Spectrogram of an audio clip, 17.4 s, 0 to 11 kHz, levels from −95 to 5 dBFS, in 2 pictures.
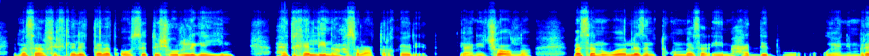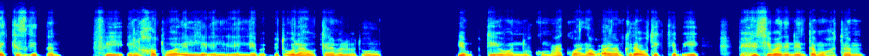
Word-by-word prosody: مثلًا 135 -1 +2
في 125 - -4
خلال 140 -3 +2
3 135 +1 +2
أو 110 - -1
ال6 125 +3 -1
شهور 125 +2 0
اللي 120 -2 +5
جايين، 110 - -2 0.4
هتخليني 125 +7 +2
أحصل 140 - -4
على 95 - -1
الترقية 105 +3 -4
ديّة؟ - - -8 0.3
يعني 100 +3 -5
إن - - -9
شاء 105 - +4
الله. 90 -4 -5 0.5
مثلًا 170 -3 +5
ولازم 130 +5 +4
تكون 130 0 -8
مثلًا 125 +1 0
إيه 125 0 -3
محدد 125 +1 -3
و - - -13 0.3
ويعني 105 -1 -7
مركّز 115 -2 0
جدًا 125 +6 -3 0.3
في 145 +1 -1
الخطوة 135 +5 +1
اللي 125 -4 +2
اللي 105 +1 -3
اللي 105 +1 -2
ب 95 - -7
بتقولها، 135 +2 +3
أو 125 - +2
الكلام 125 +4 -1
اللي 120 -2 +1
بتقوله. 150 +4 -4 0.8
يم 210 +1 +4 0.2
ت - - -4
وإن 130 0 0
يكون 135 +3 -8
معاك 150 +1 -4
ورقة 145 -3 +2
وقلم 130 0 +3
كده، 135 0 +4
وتكتب 145 +4 -1
إيه، 145 0 +1 0.4
بحيث 180 -2 0
يبان 150 +2 +6
إن 140 -1 +1
أنت 145 0 +1
مُهتم 145 +4 0
130 Hz, 185 wpm, -24 LUFS, 115-145 Hz, 0.8 s, يبان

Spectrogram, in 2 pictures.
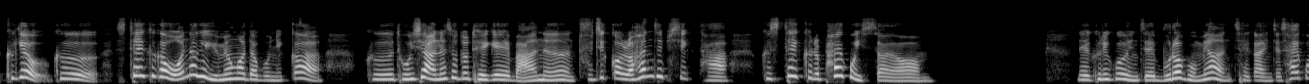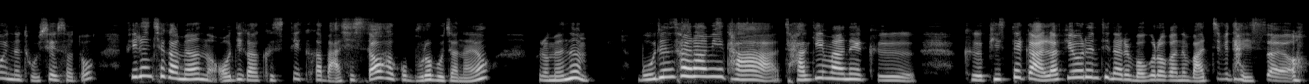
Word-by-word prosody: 그게 305 +3 +1 0.3
그 255 -4 -1 0.2
스테이크가 395 -4 +2
워낙에 345 - +4
유명하다 240 +1 +2
보니까 195 +7 -2 0.4
그 235 -1 -1
도시 240 +7 +3
안에서도 270 +1 +3
되게 225 -2 +2
많은 195 +3 +1
2 225 - -10
집 310 +8 -4
걸러 255 -5 +4
1 345 +10 +2
집씩 330 -8 -4
다 185 -2 -3 0.3
그 265 - -6
스테이크를 295 -1 -1
팔고 395 -3 +3
있어요. 165 -5 -3 1.5
네. 210 -1 -2
그리고 240 +3 0
인제 195 -1 -1
물어보면 225 0 +2
제가 190 -2 -5
인제 175 +1 -10
살고 285 +6 -3
있는 225 -5 -4
도시에서도 195 +4 -6 0.3
"피렌체 380 +2 -1
가면 245 -7 +3
어디가 190 +2 -3
그 200 - -12
스테이크가 210 +3 -9
맛있어?" 205 - 0
하고 245 -7 -4
물어보잖아요? 180 - -2 0.4
그러면은 205 +6 +1 0.5
모든 270 +11 +2
사람이 370 -1 +4
다 220 - +1
자기만의 245 +1 +1
그 185 -6 -6 0.5
그 205 -2 -3
비스테카 240 +6 0
알라 215 0 +5
피오렌티나를 305 -4 -1
먹으러 200 +4 -1
가는 190 -1 -4
맛집이 180 +11 -4
다 235 -2 -1
있어요. 165 -2 -2
230 Hz, 305 characters per minute, -20 LUFS, 190-275 Hz, 1.5 s, 알라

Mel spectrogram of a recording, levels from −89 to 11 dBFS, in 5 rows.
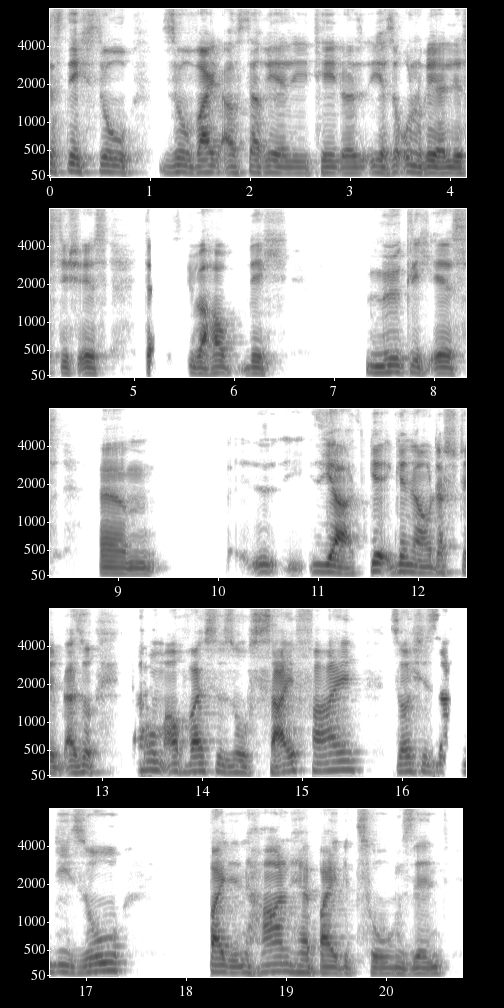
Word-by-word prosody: ist 130 - -4
nicht 125 -2 +1
so 115 -4 -2 0.2
so 110 0 -4
weit 110 0 +6
aus 105 0 -3
der 110 0 -1
Realität, 105 -1 -2
oder 100 0 0 0.2
ja, 105 -2 -1
so - - -4
unrealistisch 100 -3 +2
ist, 100 -1 0 0.3
dass - - 0 0.2
es - - -37
überhaupt 105 0 +1
nicht 100 -2 -4 0.8
möglich 110 -1 -2
ist. 100 -2 0 0.4
Ähm, 95 - -1 0.8
j 250 0 -5
j 200 -1 -19
ja, 120 -7 +5
ge 135 -6 +5
genau, 115 -3 +1
das 110 +2 -2
stimmt. 110 -1 -3
Also, - - +1 0.4
darum 150 +1 -3
auch, 130 -2 +1
weißt 130 +1 +4
du, 130 - -5
so 110 -1 -3
Sci-Fi, 145 +7 +2 0.3
solche 130 +1 -3
Sachen, 125 +1 0
die 120 -2 -6
so 135 +7 -2 0.8
bei 120 0 +6
den 105 -2 -5
Haaren 130 +3 +2
herbeigezogen 100 -3 -1
sind. 95 +2 -5
110 Hz, 125 wpm, -24 LUFS, 100-125 Hz, 0.8 s, weit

